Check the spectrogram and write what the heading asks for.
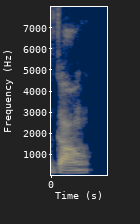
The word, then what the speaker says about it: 纲: And the right side is the sound maker, pronounced as gang, and same sound, same strict transfer.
